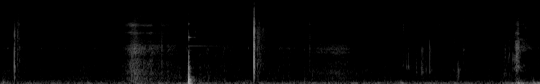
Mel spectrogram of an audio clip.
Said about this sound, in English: The ice cubes? Yeah. Chomping. Get the ice cube, Zuko. What is that? Get the ice cube.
